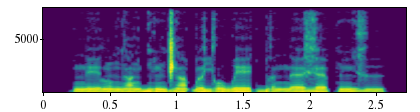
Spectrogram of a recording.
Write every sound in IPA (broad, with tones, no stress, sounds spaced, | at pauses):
n eː˨ l ũ˨ ɡ ã˧ ɡ͡b ĩ˦˨ d͡ʒ ã˧ ɓ ə˧ j o˧ w eː˦ ɡ͡b ə˨ n ɛ˨˦ ɣ ɛ˧ p ĩ˧ ɣ ɨ˧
